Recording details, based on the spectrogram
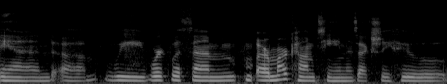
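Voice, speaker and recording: In an American accent, a woman talks very slowly in a fairly low, dark and mellow voice with flat, monotone intonation. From Wisconsin. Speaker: dairy marketing professional. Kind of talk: casual interview.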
